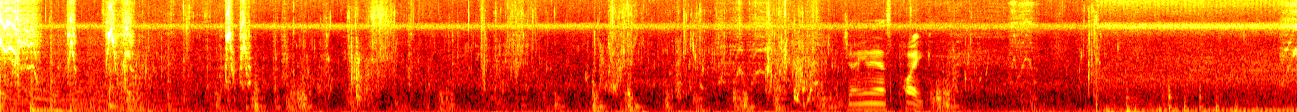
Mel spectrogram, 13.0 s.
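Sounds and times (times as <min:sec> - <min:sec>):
water sloshing against kayak hull: 0:00.0 - 0:12.4
small knocks from boat and gear: 0:00.4 - 0:12.4.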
